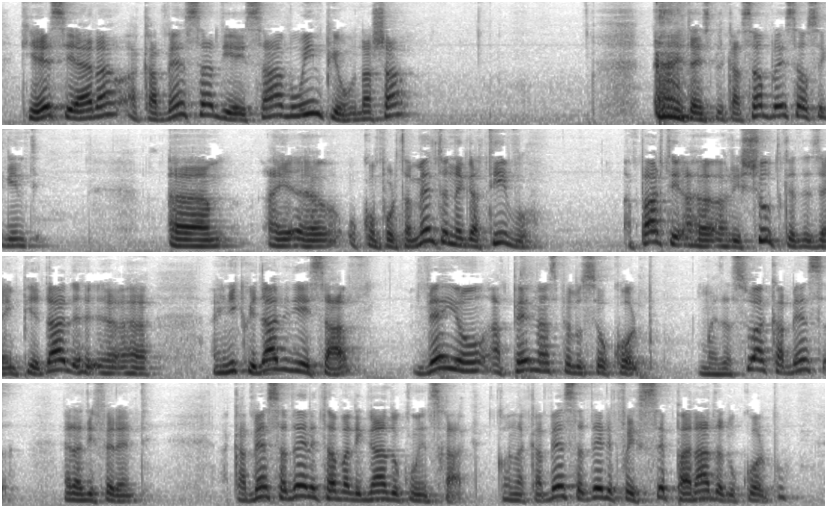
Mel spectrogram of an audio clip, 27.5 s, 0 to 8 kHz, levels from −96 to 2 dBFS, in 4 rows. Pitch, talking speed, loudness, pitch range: 170 Hz, 140 wpm, -16 LUFS, 150-225 Hz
